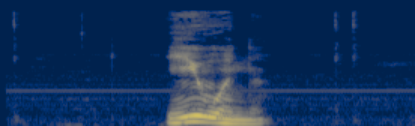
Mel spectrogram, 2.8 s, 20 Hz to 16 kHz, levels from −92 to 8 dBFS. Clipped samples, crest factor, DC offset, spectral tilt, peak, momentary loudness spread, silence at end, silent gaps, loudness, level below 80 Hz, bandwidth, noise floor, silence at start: under 0.1%; 20 dB; under 0.1%; -8 dB/octave; -4 dBFS; 17 LU; 1 s; none; -19 LUFS; -62 dBFS; 11.5 kHz; -70 dBFS; 1.1 s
